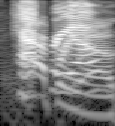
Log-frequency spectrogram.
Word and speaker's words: Caprio: this um judge um Frank, how do you pronounce his last name? Caprio.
